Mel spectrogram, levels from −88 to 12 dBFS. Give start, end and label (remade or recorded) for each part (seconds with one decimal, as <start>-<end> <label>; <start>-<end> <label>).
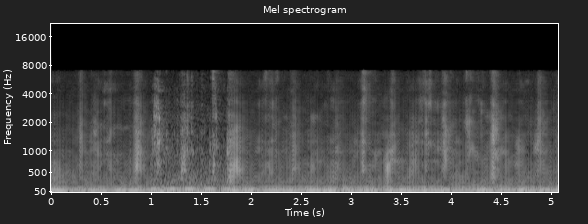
0.0-1.0 remade; 1.0-1.8 recorded; 1.8-5.1 remade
